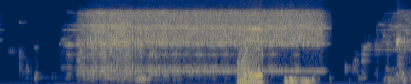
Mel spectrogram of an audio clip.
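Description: A steady machine-like whirring noise, heard through a video-call participant's open microphone. It starts about a second in and cuts off suddenly after about two and a half seconds, with a brief low voice sound near the end.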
